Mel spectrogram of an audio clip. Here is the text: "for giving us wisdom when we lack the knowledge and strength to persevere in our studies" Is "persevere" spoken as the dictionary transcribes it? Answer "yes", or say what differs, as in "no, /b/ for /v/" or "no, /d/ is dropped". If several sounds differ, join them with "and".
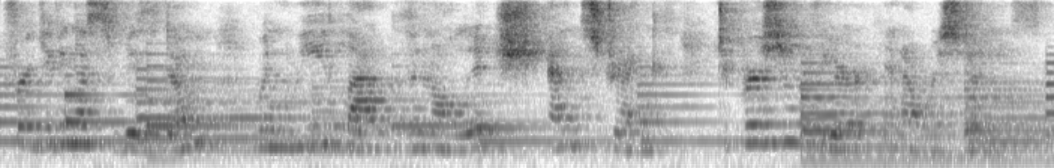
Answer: no, /f/ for /v/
